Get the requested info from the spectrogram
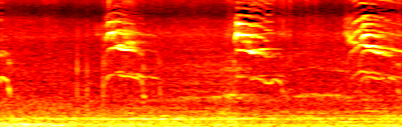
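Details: Protective mother cat carrying her one-month-old kittens in her mouth and taking them inside; three high, arching, harmonic mews spaced about a second apart over a low steady hum.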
